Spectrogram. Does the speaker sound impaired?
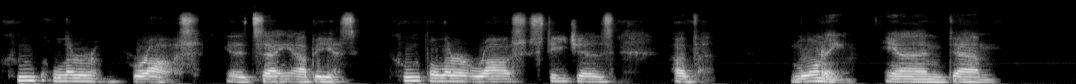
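Yes: aphasia after stroke; rather severe stroke at 28 as first-year resident, impaired dominant right hand; 20 years post-stroke, not back to 100%, still does therapeutic activities; initially no spoken or written language, relearned speech through therapy, still struggles a little forming words.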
